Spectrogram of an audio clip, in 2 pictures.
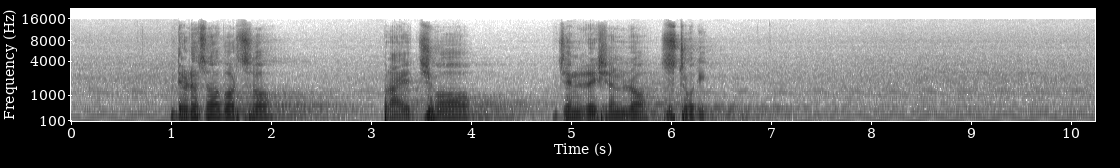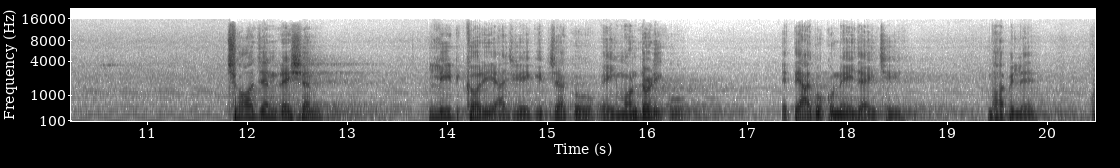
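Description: An elderly man speaks into a microphone over loudspeakers, in short bursts with pauses.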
